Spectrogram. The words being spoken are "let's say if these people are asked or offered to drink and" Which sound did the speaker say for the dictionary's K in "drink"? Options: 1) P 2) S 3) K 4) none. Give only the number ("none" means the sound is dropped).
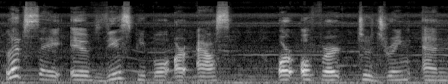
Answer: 3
